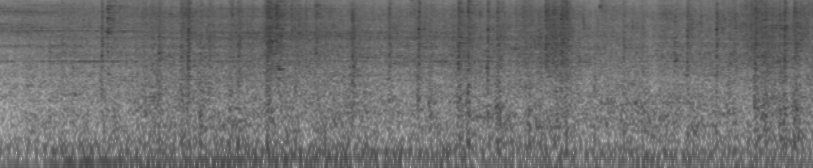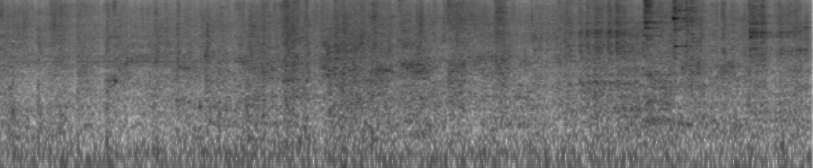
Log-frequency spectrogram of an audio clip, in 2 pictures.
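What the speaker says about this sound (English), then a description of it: "Union Pacific detour train." A Union Pacific freight train on a detour rolls past on the Iowa Northern line near Cedar Falls Junction, with a continuous loud rumble, rhythmic clickety-clack of wheels over rail joints and occasional squeals.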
